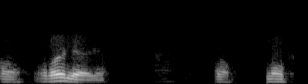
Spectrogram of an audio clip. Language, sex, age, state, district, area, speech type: Odia, male, 30-45, Odisha, Kandhamal, rural, conversation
